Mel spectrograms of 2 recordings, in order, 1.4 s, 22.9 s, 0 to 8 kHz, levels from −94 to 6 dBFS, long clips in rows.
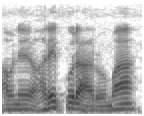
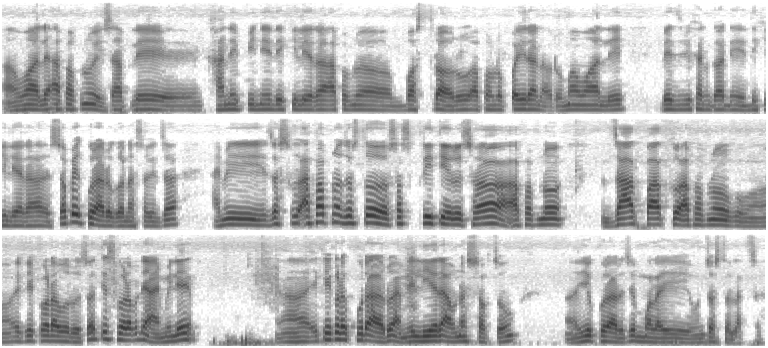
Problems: constant background noise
